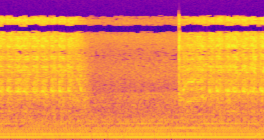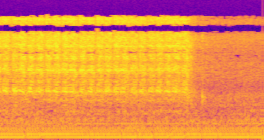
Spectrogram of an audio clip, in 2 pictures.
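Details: Old Toyota Crown: starter churns steadily about four beats a second, never fires; crank no start, owners suspect timing, carb or compression, battery weak, not confirmed.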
